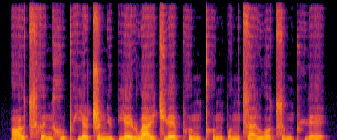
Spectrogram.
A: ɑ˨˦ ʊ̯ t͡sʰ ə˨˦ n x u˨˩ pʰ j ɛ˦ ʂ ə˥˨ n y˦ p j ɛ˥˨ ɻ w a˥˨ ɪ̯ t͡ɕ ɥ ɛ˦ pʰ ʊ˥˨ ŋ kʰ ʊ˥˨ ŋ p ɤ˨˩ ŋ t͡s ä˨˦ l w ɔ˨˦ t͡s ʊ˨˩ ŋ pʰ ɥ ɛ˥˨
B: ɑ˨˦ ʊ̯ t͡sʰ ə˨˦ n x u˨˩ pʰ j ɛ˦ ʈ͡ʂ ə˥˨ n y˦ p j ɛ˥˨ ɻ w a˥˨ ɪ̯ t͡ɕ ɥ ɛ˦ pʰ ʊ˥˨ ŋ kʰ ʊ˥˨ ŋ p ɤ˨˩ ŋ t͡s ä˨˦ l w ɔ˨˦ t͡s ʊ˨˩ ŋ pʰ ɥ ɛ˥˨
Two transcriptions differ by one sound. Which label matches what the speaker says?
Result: B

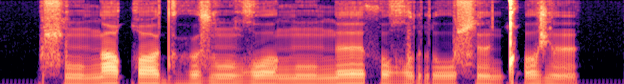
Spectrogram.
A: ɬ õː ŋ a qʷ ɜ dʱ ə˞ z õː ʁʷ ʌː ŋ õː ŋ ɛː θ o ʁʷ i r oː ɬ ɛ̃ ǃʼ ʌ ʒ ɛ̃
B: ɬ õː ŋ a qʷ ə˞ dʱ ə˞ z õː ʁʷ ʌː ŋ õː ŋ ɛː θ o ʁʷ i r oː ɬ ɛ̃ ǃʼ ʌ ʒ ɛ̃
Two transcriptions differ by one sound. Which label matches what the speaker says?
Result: B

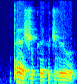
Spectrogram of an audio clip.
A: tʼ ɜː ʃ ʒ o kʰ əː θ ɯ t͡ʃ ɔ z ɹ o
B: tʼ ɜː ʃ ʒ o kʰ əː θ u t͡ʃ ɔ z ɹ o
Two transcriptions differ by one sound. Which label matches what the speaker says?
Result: B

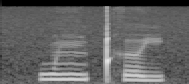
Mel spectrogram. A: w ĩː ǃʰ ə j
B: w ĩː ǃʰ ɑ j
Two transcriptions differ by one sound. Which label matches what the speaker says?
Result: A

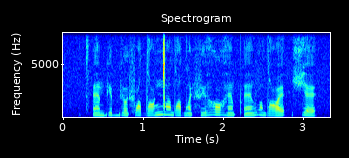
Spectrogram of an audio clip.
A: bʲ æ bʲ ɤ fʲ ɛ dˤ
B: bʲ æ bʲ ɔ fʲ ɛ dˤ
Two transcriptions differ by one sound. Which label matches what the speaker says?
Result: B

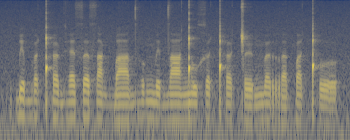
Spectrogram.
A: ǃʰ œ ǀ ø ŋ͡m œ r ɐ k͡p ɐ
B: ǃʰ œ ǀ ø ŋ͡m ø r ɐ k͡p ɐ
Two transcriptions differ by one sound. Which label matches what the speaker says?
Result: A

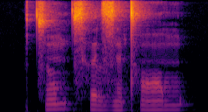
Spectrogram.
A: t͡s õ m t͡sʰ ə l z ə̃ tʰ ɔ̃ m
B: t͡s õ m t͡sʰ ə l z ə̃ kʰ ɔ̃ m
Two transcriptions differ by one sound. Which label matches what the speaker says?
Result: A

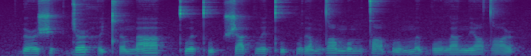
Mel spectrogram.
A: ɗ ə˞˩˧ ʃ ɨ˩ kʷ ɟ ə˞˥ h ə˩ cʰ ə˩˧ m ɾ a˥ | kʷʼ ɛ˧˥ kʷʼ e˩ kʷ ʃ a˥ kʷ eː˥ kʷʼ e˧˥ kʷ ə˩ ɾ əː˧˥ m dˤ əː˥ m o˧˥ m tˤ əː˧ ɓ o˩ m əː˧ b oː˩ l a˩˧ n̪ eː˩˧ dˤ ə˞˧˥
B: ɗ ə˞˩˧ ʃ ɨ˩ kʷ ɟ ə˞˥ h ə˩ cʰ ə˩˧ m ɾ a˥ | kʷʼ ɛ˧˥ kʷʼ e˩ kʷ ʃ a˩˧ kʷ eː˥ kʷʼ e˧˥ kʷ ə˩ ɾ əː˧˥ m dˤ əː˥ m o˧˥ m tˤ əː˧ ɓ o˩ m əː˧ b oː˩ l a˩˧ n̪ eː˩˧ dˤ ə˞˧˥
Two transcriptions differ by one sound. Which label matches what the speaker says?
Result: A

